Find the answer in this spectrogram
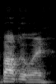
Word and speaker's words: Baddeley: It's Baddeley.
